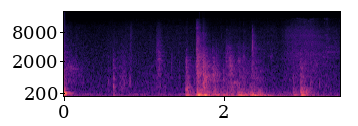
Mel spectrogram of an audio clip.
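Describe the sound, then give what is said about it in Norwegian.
A door is opened to let in a cat that had been scratching at it, with a cluster of low wooden thumps and knocks as it swings and bumps, following a short stretch of quiet room noise. “Jeg må bare slippe henne inn. Hun kan ødelegge den døra.”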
